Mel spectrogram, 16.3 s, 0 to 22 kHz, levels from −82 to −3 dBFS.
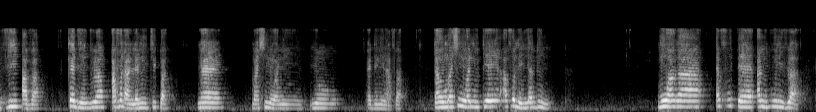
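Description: Speech runs through a Speex codec for the whole clip. At the heavy damage heard here, which fits roughly 5.8 kbps, it sounds hoarse, noisy and close to robotic. Above 4 kHz there is only a noise-like fill, and nothing above 7.7 kHz. That shaped hiss over a buzzy core sets it apart from plain bandwidth limiting.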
